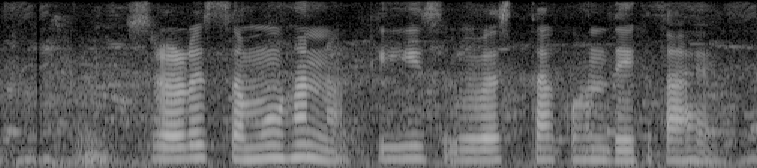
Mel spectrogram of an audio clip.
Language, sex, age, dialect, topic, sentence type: Hindi, female, 18-24, Kanauji Braj Bhasha, banking, statement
